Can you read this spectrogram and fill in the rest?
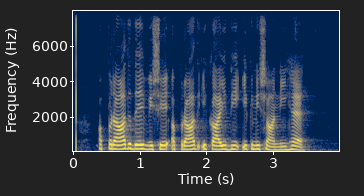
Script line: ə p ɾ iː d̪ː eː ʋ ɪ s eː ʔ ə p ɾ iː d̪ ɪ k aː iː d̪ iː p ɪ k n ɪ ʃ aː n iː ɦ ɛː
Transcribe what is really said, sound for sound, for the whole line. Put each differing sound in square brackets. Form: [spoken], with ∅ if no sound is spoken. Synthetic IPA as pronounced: ə p ɾ [aː] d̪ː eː ʋ ɪ [ʃ] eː ʔ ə p ɾ [aː] d̪ ɪ k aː iː d̪ iː [ʔ] ɪ k n ɪ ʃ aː n iː ɦ ɛː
